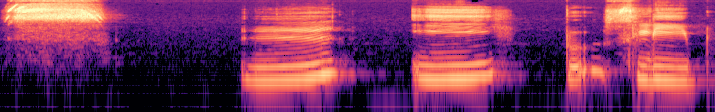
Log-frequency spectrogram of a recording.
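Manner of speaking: स- ल- ई- प- split into separate sounds, then स्लीप said whole; teacher sounds out स्लीप for the class; sounding out. Shown as a demonstration. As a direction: break the word स्लीप into its sounds one by one. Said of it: "इसकी आगे pronunciation देखें".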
